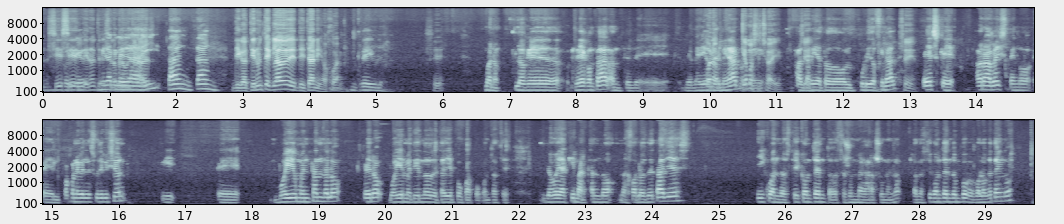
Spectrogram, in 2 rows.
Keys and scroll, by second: 1.0 s, 7.0 shift+f, 11.7 shift+f, 16.5 shift+f, 17.8 d, 22.7-24.6 typing.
